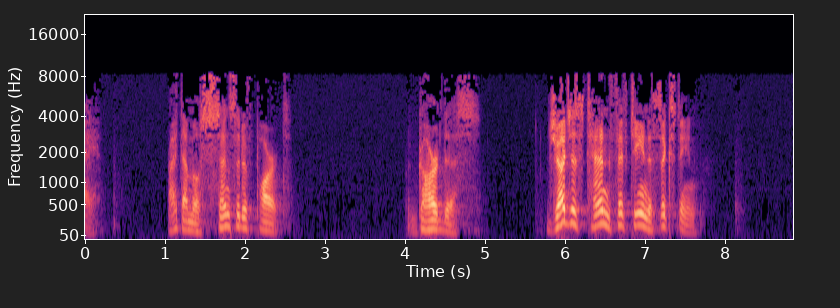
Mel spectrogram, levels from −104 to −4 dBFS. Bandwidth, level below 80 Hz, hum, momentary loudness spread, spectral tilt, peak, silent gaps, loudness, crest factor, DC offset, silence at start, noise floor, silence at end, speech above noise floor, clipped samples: 8.8 kHz; -66 dBFS; none; 20 LU; -3.5 dB/octave; -2 dBFS; none; -23 LUFS; 24 dB; under 0.1%; 0 s; -74 dBFS; 1.25 s; 50 dB; under 0.1%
